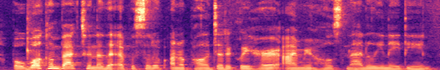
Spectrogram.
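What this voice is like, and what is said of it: Tired, deeper-than-usual voice. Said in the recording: “if I sound a little tired. My voice sound a little deeper than usual.”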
